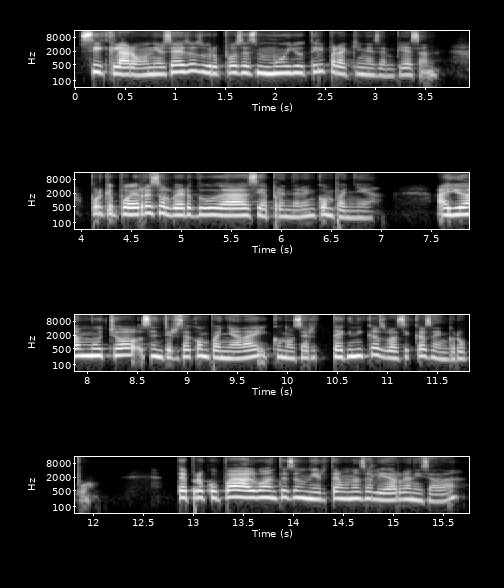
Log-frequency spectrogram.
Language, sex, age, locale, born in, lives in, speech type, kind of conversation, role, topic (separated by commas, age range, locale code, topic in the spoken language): Spanish, female, 25-29, es-MX, Mexico, Mexico, read, expert-assistant, expert, ¿Cuáles son las fuentes más confiables para informarse sobre senderismo y rutas al aire libre en Latinoamérica?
